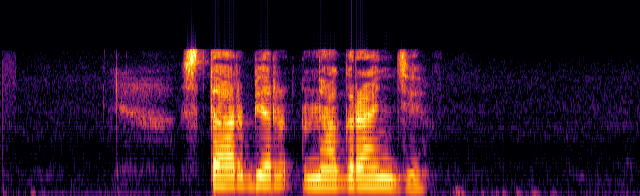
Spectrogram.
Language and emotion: Russian, neutral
